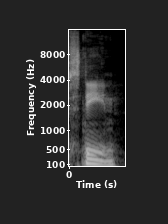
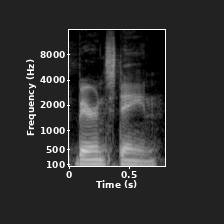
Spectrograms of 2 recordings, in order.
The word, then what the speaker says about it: Berenstain: So it's spelled with an A. A-I-N. Instead of Steen. Steen. The Berenstain Bears, yeah. Yeah, but it's Berenstain.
